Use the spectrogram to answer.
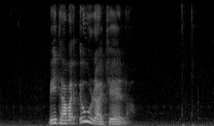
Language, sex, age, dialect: Faroese, female, 36-60, Norðurstreymoy/Eysturoy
